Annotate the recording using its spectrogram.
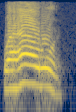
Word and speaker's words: وهارون: ايوه، هي الالف هنا طبعا هي مرسومه من غير الف، لكن في الف صغيره كده دي من عمل لجان المصاحف، هي بتنطق كده وهارون.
